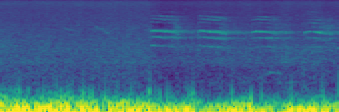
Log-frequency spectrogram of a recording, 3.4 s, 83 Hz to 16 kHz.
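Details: Bald eagle on a Southwest Florida nest camera, 30 October 2022 at 11:17. A run of high, thin chirping notes repeats quickly for about two seconds over heavy, low wind rumble.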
